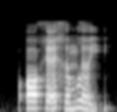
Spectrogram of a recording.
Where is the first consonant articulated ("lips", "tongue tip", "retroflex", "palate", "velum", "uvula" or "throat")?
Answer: throat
